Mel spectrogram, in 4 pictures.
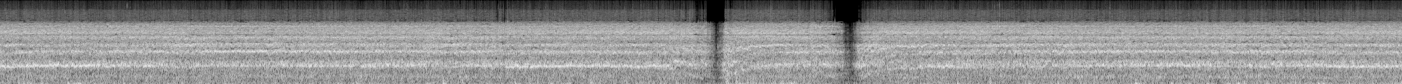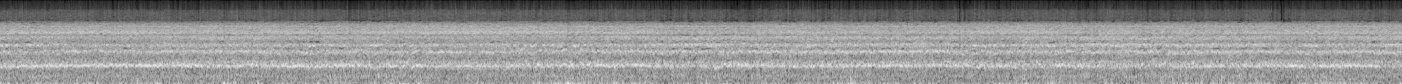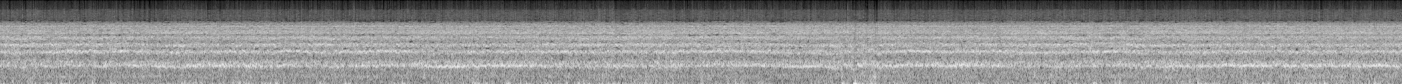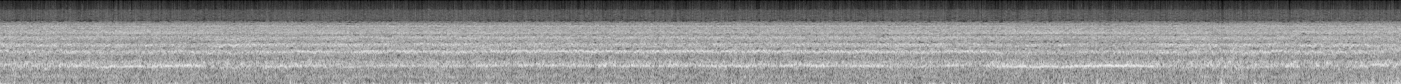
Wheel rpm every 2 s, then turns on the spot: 230, 230, 220, 150, 140, 220, 220, 220, 230, 220, 230, 230, 220, 220, 220, 230, 220, 220, 230, 220, 230, 220, 220, 230, 230, 230, 220, 220.
none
